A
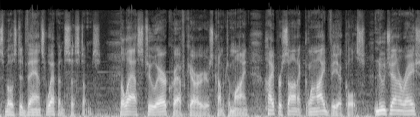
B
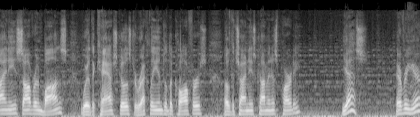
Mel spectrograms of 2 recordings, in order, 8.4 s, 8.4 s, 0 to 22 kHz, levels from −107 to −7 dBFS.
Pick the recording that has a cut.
A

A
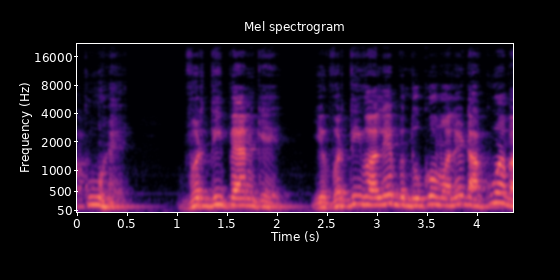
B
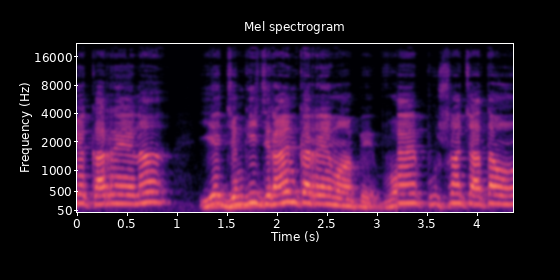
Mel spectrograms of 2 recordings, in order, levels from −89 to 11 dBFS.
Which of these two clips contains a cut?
B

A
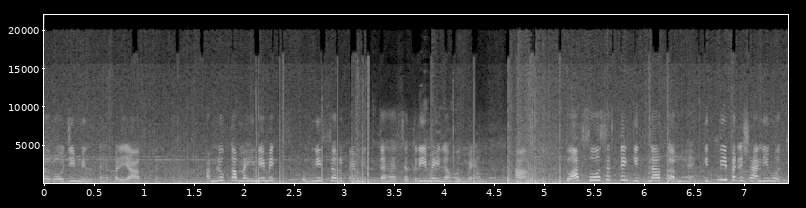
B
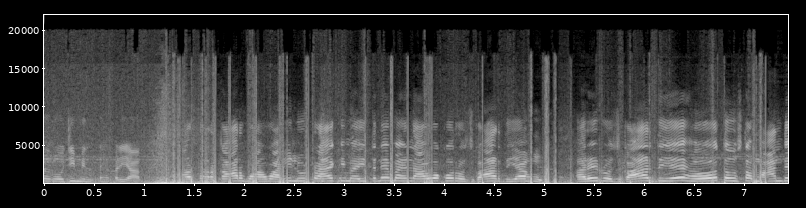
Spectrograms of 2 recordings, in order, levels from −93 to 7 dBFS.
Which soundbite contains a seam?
B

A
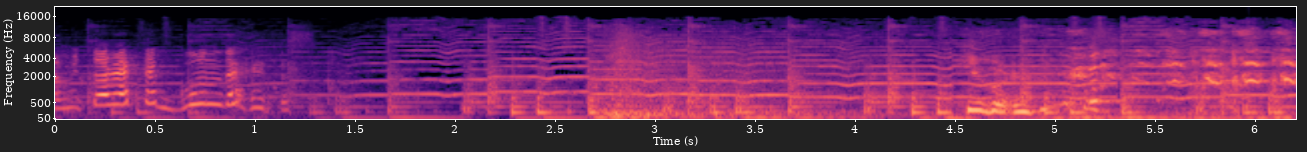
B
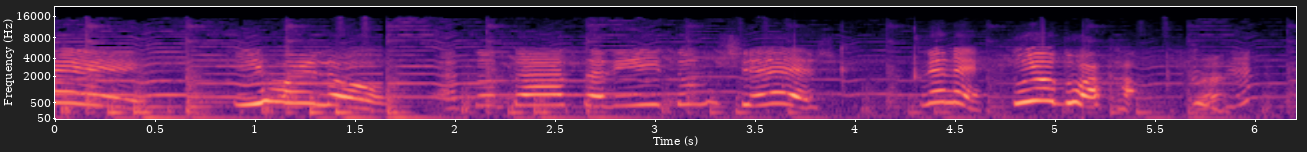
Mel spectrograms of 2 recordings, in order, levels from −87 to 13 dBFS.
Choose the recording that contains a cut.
A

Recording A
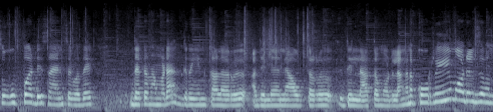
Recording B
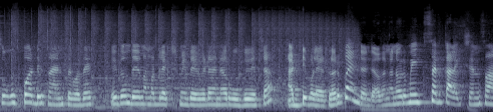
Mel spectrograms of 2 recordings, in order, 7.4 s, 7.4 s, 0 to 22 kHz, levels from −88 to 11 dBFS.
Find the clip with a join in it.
B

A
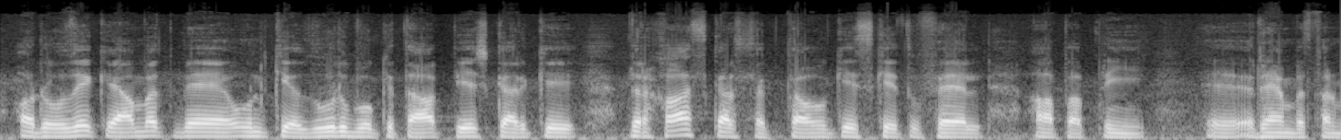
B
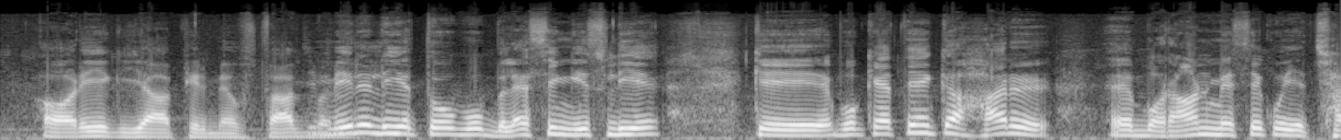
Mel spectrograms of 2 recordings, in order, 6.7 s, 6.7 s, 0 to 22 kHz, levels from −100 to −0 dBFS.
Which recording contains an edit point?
B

